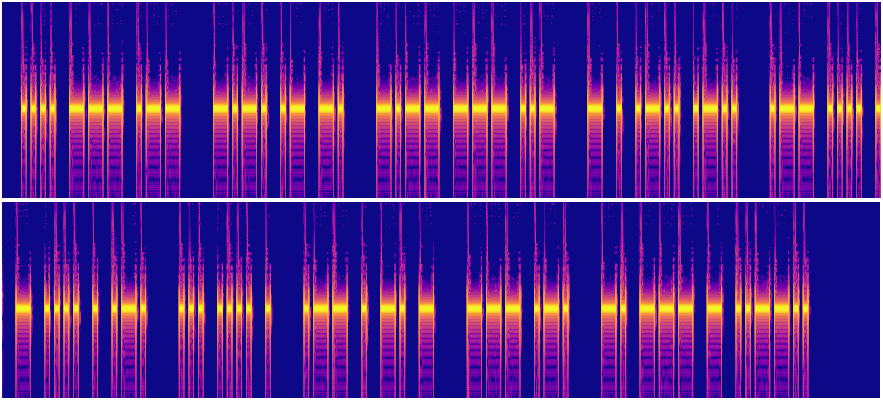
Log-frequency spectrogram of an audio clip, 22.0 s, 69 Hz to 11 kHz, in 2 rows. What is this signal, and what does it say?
Morse code, heard as a keyed tone, about 20 wpm, 700 Hz. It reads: HOW CAN YOU TELL WHETHER SHE WENT OR NOT?
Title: Sentences from Top 1000 Words - Review Part 3 - 20wpm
